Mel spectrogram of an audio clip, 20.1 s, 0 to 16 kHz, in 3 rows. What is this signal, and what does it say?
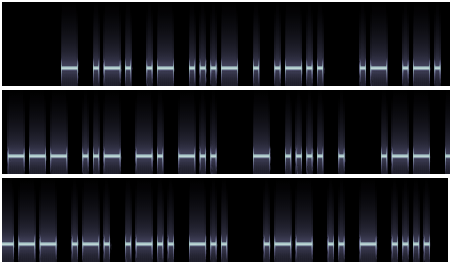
Morse code, heard as a keyed tone, about 15 wpm, 700 Hz. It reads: TRAVEL AROUND THE WORLD WITH
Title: Sentences from Top 1000 Words - Review Part 3 - 15wpm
